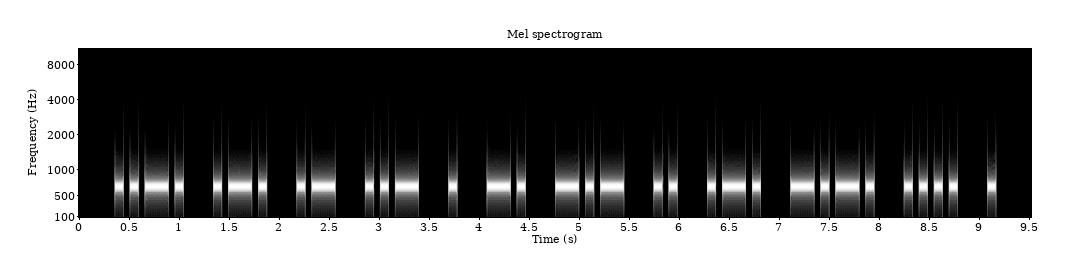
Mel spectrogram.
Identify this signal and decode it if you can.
Morse code, heard as a keyed tone, about 16 wpm, 680 Hz. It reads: FRAUENKIRCHE
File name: Morsekurs / Witze / Witz 20 Februar 2024 70 F80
